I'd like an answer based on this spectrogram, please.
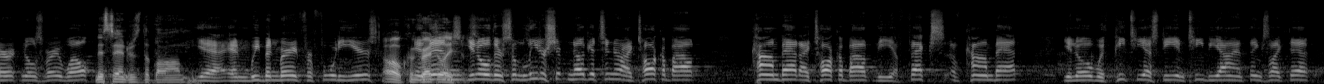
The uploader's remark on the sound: Live from MIC 2023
